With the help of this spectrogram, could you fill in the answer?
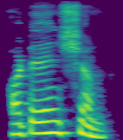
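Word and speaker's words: attention: है ठीक है ना टी आई ओ एन इसका जो मतलब लगेगा वो श के रूप में होगा किस चीज के होगा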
